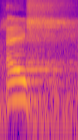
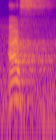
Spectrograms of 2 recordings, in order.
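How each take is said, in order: First: It is said with an sh sound. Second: It is said with a plain s sound. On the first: The speaker calls it right. "Harus apa?" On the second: The speaker calls it wrong. "nggak boleh jadi as ya"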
